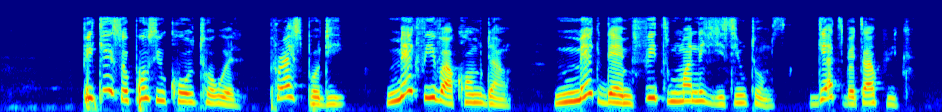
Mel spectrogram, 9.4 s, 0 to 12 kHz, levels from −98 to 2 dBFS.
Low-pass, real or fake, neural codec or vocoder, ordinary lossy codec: 7.2 kHz; fake; codec, 16 kHz, 16 kbps, FreqCodec, larger model; none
